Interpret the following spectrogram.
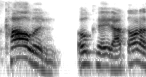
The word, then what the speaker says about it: Colin: Well, people say his name is not Cullen, it's Colin.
